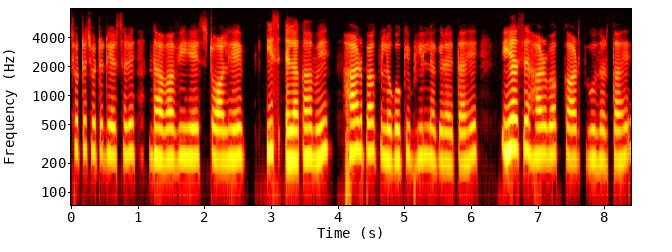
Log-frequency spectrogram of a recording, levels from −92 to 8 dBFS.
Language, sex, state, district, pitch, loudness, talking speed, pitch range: Hindi, female, Bihar, Vaishali, 235 Hz, -19 LUFS, 185 wpm, 225-255 Hz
